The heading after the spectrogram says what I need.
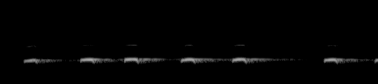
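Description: A Northern Saw-whet Owl gives a steady run of six mellow, mid-pitched whistled toots, about two per second, monotonous and evenly pitched. No other sounds are heard.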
